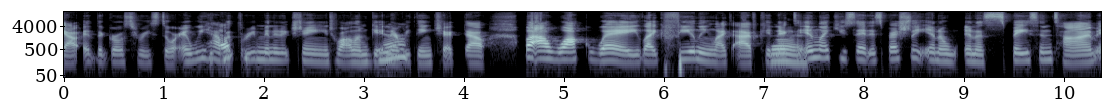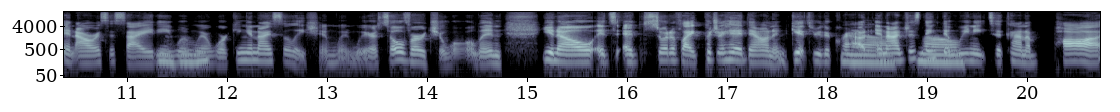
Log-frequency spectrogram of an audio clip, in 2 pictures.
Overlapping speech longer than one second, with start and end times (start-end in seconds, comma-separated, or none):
18.1-19.4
